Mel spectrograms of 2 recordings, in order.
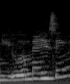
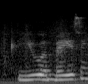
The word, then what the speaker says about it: UAMAZING: into it okay so I think it's pronounced like you amazing hair but I say you amazing here so it originally came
